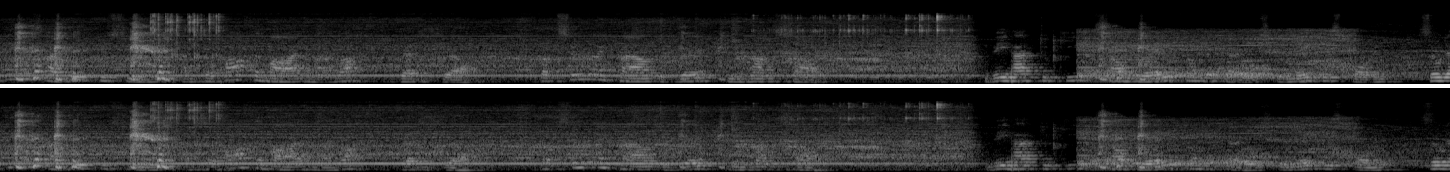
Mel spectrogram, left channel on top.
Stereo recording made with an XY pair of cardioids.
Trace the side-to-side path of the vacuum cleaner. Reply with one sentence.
You can hear the vacuum cleaner move from right to left.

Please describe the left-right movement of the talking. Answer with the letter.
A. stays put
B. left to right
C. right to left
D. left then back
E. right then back
A.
